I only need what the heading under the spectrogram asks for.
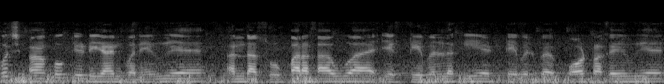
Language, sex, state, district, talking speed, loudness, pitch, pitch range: Hindi, male, Uttar Pradesh, Jalaun, 200 wpm, -25 LUFS, 125 Hz, 120-130 Hz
